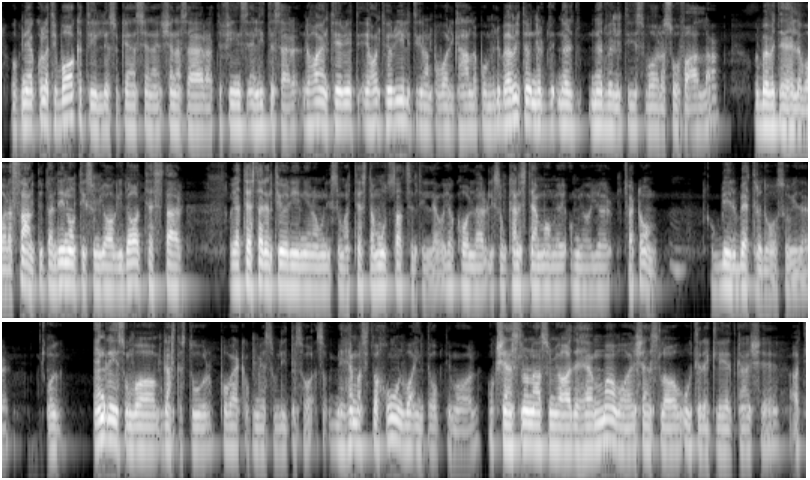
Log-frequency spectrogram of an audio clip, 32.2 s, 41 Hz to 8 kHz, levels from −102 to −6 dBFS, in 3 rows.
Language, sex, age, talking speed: Swedish, male, 30-49, 235 wpm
